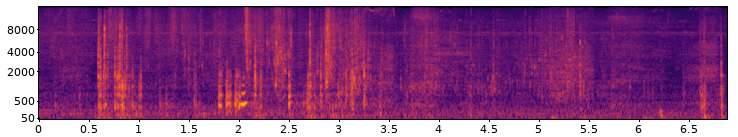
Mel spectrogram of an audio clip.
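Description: A hooked fish splashing and thrashing in shallow water as it is reeled in to the bank, a string of irregular short splashes.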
